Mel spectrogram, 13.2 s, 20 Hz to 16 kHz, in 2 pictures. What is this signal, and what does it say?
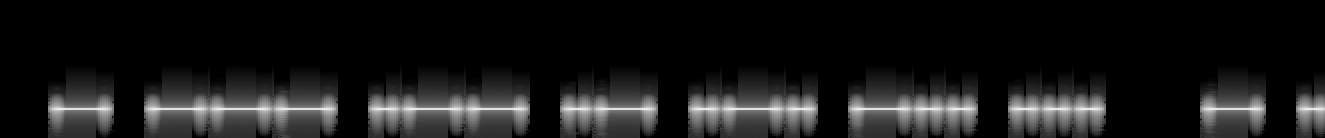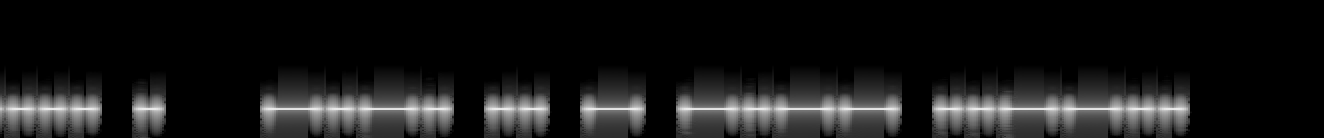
Morse code, heard as a keyed tone, about 16 wpm, 700 Hz. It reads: TOWARDS THE CITY?
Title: Sentences from Top 1000 Words - Review Part 2 - 15wpm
